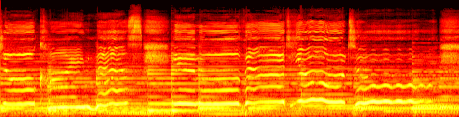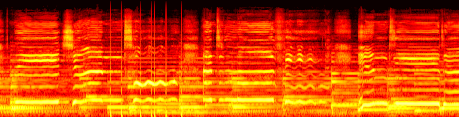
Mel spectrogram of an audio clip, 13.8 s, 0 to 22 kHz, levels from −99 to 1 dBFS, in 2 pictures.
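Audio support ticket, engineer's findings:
Irregular ticking, roughly seven sharp pops, 8.54–9.61 s, about 5.7 per second, about 10 dB above the sound. Train of clicks. Likely cause: external interference or a faulty connection or power supply injecting near-identical pulses at an uneven pace.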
